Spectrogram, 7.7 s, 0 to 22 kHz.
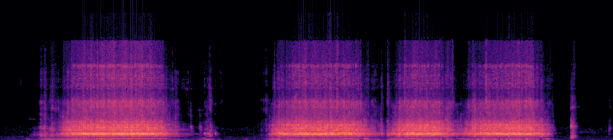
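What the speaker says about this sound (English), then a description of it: "So a zigzag first and then a straight stitch after that." A Bernina Minimatic 707 sewing machine stitching a zigzag runs in steady, loud bursts, first a long run, then a brief pause, then two more runs back to back, with a small click near the end.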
